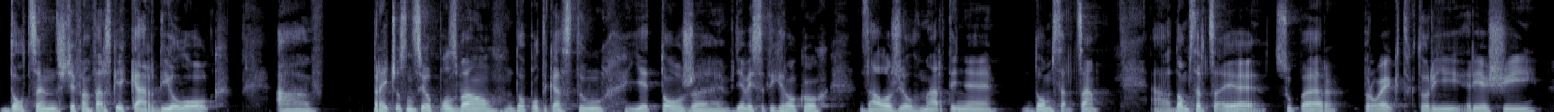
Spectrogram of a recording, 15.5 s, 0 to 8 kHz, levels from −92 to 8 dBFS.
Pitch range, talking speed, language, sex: 115-135 Hz, 125 wpm, Slovak, male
